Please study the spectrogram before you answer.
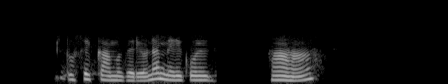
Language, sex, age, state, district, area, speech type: Dogri, female, 18-30, Jammu and Kashmir, Reasi, urban, conversation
